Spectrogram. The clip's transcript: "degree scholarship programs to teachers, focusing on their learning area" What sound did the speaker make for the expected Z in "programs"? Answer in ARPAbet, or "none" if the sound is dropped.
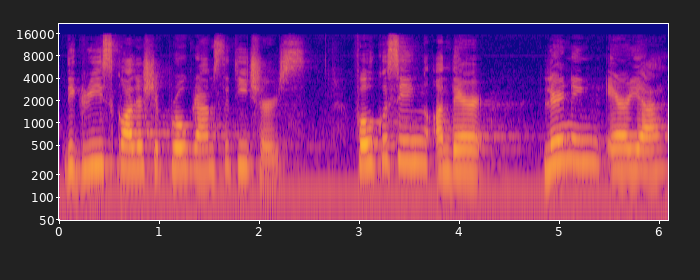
S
